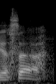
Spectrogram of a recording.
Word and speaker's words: Yasaka: Yasa, yasa. Sort of like a sa and a yo, but it's a ya.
